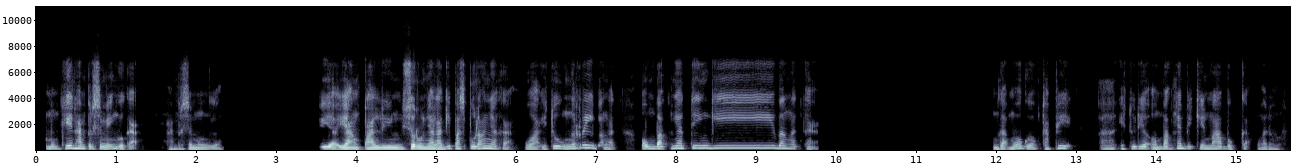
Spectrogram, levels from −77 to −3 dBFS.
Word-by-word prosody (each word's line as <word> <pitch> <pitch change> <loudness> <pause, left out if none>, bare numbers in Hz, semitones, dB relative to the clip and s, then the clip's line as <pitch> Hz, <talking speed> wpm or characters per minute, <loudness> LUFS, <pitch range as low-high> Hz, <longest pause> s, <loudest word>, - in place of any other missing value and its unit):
Mungkin 140 +7 +2
hampir 160 -1 +2
seminggu 135 -3 +1
Kak, - - -5 0.3
hampir 110 +2 -7
seminggu. 110 -5 -3 1.2
Iya, 145 -1 +7 0.2
yang 125 0 +6
paling 120 0 +5 0.2
serunya 130 -2 +6
lagi 120 +8 +1
pas 155 0 +2
pulangnya, 155 +1 +3
Kak. 125 - -6 0.2
Wah, 110 -1 -2
itu 115 +8 -4 0.2
ngeri 185 +8 0
banget, 110 -4 -8 0.3
ombaknya 155 +4 +2
tinggi 185 -1 -1 0.8
banget, 160 -4 -2
Kak. - - -10 2.2
Enggak 120 -1 -3
mogok 140 -2 -2
tapi, 170 +7 -4 0.3
eee, 125 +1 -6
itu 135 +2 -9
dia 145 - +2
ombaknya 130 +7 -1
bikin 150 -4 -5
mabuk 130 -2 -5
Kak, - - -12
waduh 105 -1 -10
135 Hz, 125 wpm, -21 LUFS, 120-155 Hz, 2.2 s, Iya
